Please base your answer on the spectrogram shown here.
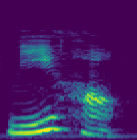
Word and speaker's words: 你好: 니하오 라고 표현을 하죠. 3번씩 따라 발음해볼까요?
